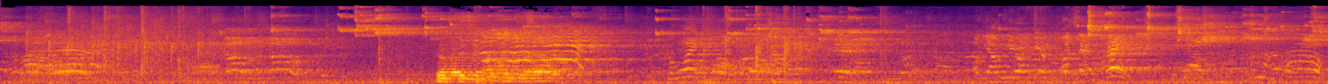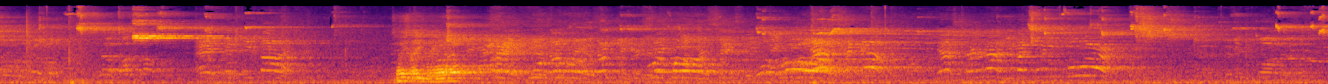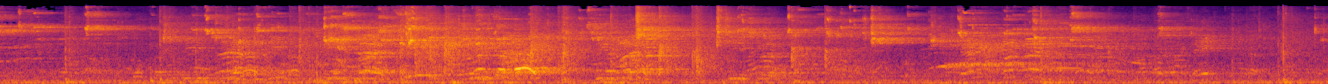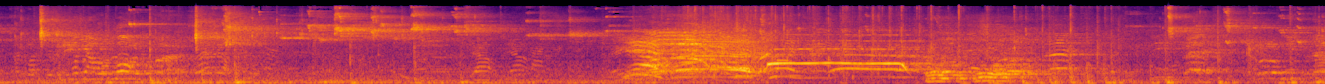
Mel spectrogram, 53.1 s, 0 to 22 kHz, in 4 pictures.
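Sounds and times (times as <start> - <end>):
people shouting in a gym: 4.2 - 7.8, 17.8 - 24.6, 35.8 - 38.0, 46.0 - 49.7.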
